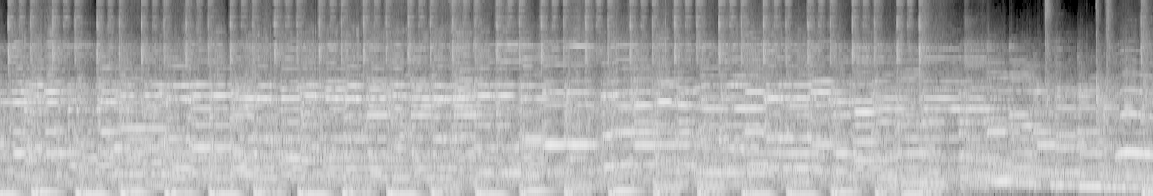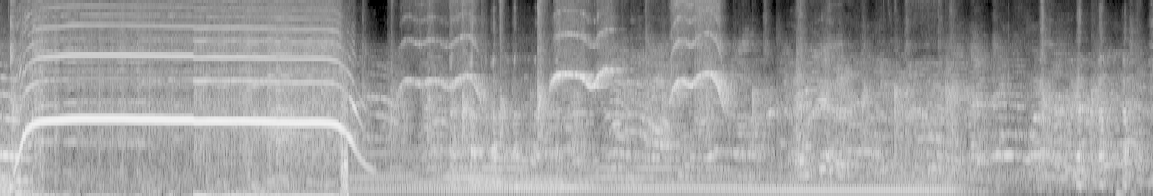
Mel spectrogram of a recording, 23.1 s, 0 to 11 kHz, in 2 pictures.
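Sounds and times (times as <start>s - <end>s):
drums keeping a beat: 0.0s - 9.5s, 10.5s - 12.0s
electric guitar playing polka: 0.0s - 21.3s
whoops and whistles: 11.2s - 16.4s, 17.0s - 18.9s.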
